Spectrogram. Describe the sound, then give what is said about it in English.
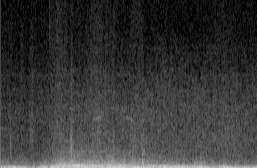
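A car engine rumbles loudly and continuously, its pitch climbing and easing as it revs while driving on smooth, undulating roads in the Palos Verdes hills, with a deep, steady low-end drone underneath. “They are the platonic ideal of driving roads, the video game version of reality.”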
